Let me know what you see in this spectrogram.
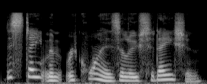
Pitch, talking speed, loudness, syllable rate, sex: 205 Hz, 115 wpm, -20 LUFS, 6.2 syllables/s, female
